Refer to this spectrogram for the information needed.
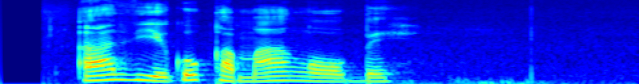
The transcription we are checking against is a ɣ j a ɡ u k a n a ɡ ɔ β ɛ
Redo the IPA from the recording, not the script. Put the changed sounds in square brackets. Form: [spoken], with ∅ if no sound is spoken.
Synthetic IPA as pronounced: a [ð] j [e] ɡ [o] k a [m] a [ŋ] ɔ [b] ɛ

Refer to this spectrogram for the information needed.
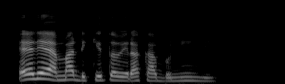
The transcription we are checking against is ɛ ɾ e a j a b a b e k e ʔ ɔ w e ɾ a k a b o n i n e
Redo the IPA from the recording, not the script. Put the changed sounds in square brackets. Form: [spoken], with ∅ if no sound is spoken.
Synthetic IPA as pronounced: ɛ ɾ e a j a [m] a [d] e k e [t] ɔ w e ɾ a k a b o n i n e

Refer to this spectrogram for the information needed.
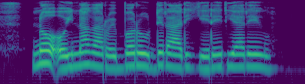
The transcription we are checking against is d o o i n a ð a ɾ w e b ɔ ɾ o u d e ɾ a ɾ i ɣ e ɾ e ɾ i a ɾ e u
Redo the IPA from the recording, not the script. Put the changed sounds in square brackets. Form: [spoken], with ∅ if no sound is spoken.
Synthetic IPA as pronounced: [n] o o i n a [ɣ] a ɾ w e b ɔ ɾ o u d e ɾ a ɾ i ɣ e ɾ e ɾ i a ɾ e u

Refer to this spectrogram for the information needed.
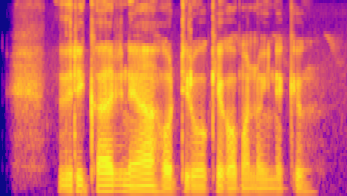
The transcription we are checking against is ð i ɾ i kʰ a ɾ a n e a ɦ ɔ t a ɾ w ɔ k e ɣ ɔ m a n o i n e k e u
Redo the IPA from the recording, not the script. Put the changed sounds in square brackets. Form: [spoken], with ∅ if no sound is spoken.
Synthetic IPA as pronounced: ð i ɾ i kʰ a ɾ [i] n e a ɦ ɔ t [i] ɾ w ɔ k e ɣ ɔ m a n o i n e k e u

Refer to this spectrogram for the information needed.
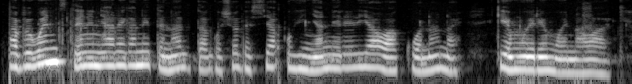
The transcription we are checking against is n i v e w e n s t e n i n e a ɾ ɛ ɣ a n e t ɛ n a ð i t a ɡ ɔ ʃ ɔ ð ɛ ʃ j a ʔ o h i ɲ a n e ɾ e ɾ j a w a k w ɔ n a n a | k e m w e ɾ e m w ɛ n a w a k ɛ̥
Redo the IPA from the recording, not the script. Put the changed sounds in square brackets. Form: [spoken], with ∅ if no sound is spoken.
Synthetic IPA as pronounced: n [a] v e w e n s t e n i n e a ɾ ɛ ɣ a n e t ɛ n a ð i t a ɡ ɔ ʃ ɔ ð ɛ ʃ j a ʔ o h i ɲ a n e ɾ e ɾ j a w a k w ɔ n a n a | k e m w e ɾ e m w ɛ n a w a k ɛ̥

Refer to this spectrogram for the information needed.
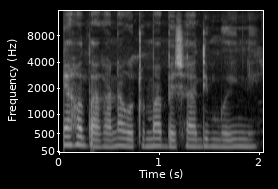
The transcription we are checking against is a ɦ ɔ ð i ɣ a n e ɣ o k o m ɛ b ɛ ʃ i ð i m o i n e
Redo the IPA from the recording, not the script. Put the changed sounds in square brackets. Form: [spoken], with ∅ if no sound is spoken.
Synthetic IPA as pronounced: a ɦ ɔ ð [a] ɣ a n [a] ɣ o [t] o m [a] b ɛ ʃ [a] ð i m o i n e

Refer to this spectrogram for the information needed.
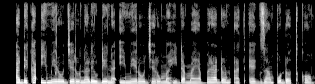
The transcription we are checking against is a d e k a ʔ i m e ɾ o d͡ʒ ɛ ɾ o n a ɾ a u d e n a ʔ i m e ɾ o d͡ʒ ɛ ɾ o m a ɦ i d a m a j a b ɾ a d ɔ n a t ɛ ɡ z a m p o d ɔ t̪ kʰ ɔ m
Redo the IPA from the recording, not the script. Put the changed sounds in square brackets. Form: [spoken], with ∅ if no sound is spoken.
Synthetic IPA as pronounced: a d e k a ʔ i m e ɾ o d͡ʒ ɛ ɾ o n a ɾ [e] u d e n a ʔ i m e ɾ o d͡ʒ ɛ ɾ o m a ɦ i d a m a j a b ɾ a d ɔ n a t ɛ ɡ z a m p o d ɔ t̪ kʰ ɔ m

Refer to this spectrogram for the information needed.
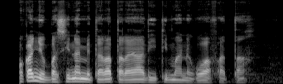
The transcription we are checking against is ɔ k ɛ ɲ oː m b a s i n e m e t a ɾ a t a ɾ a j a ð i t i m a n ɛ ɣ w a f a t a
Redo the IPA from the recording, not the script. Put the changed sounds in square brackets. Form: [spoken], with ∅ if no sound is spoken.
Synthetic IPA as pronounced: ɔ k [a] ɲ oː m b a s i n [a] m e t a ɾ a t a ɾ a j a ð i t i m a n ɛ ɣ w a f a t a

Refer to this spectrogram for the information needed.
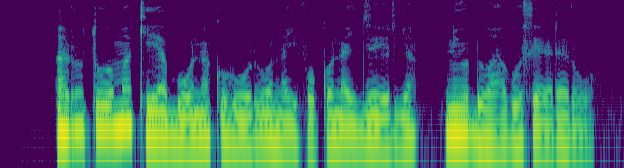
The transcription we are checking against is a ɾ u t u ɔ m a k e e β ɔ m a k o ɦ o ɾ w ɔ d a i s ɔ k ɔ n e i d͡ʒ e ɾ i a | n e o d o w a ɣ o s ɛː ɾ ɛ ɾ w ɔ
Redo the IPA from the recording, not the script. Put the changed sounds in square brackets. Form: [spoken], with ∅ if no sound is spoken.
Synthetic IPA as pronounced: a ɾ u t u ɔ m a k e [a] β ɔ [n] a k o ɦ o ɾ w ɔ [n] a i [f] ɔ k ɔ n [a] i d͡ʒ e ɾ i a | n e o d o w a ɣ o s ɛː ɾ ɛ ɾ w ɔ

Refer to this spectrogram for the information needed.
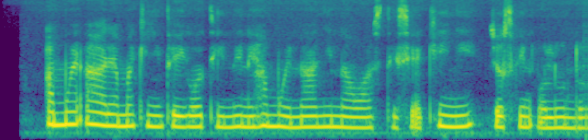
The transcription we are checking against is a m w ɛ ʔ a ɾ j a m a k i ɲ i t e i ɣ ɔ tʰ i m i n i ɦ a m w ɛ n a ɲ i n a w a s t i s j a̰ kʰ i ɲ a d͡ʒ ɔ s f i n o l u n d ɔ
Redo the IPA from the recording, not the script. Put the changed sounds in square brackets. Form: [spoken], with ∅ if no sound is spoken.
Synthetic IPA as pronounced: a m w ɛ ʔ a ɾ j a m a k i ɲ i t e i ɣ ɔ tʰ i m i n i ɦ a m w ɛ n a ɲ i n a w a s t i s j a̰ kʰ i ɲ [i] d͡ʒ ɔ s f i n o l u n d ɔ

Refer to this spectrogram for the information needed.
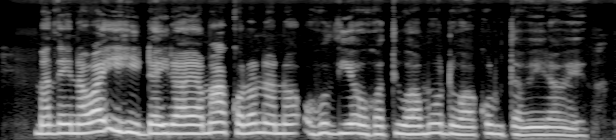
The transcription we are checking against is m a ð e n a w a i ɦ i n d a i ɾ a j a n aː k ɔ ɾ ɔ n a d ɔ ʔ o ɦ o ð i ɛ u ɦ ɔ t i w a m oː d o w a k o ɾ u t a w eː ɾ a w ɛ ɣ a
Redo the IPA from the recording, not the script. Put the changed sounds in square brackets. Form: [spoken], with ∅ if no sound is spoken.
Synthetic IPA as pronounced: m a ð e n a w a i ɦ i [∅] d a i ɾ a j a [m] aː k ɔ ɾ ɔ n a [n] ɔ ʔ o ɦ o ð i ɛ [o] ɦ ɔ t i w a m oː d o w a k o ɾ u t a w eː ɾ a w ɛ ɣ a

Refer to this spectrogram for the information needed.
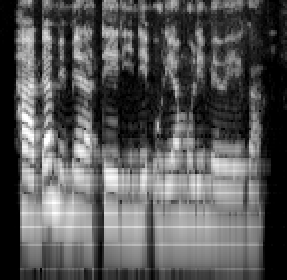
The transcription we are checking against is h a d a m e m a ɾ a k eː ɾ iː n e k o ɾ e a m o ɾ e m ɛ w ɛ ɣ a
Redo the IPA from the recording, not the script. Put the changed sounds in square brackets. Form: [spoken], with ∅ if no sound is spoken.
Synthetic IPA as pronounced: h a d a m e m [ɛ] ɾ a [t] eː ɾ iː n e [ʔ] o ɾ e a m o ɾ e m ɛ w ɛ ɣ a

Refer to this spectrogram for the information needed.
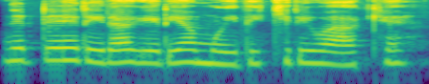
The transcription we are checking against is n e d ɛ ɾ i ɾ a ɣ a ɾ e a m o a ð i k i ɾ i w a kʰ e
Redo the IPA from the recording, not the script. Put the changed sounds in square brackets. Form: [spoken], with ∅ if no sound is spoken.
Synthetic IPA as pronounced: n e d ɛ ɾ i ɾ a ɣ [e] ɾ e a m o [i] ð i k i ɾ i w a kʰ [ɛ]

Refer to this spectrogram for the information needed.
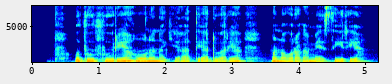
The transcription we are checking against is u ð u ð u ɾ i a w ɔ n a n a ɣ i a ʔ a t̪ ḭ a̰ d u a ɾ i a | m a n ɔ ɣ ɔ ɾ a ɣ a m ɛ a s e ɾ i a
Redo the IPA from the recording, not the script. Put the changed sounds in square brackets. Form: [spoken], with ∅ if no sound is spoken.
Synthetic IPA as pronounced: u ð u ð u ɾ i a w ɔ n a n a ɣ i a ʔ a t̪ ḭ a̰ d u a ɾ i a | m a n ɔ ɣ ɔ ɾ a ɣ a m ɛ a s [i] ɾ i a

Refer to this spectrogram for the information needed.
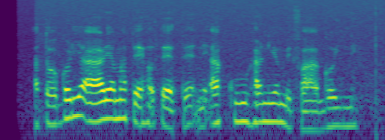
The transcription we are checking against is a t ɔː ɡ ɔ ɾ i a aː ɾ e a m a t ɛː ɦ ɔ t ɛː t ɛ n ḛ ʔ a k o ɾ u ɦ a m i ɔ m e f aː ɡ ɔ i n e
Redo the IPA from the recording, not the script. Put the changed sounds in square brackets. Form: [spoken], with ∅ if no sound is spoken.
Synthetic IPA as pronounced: a t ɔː ɡ ɔ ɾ i a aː ɾ e a m a t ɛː ɦ ɔ t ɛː t ɛ n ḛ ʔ a k [u] ɾ u ɦ a [n] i ɔ m e f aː ɡ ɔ i n e

